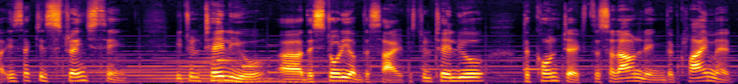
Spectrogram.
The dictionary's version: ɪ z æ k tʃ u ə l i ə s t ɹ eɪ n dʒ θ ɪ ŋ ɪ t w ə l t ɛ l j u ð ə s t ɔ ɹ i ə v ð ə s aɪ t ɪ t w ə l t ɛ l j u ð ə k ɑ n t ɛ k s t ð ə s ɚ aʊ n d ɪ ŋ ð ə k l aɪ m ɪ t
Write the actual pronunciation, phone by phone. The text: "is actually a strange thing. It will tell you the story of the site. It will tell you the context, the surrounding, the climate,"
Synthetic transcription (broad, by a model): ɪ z æ k tʃ u ə l i s t ɹ eɪ n dʒ t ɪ ŋ ɪ t w ə l t ɛ l j u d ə s t ɔ ɹ i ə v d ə s aɪ t ɪ t w ə l t ɛ l j u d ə k ɑ n t ɛ k s t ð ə s ɚ aʊ n d ɪ ŋ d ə k l aɪ m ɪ t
